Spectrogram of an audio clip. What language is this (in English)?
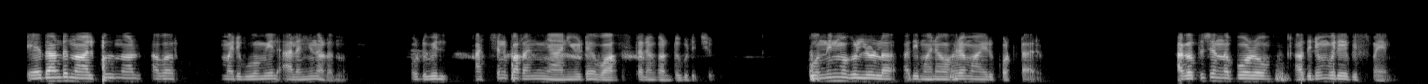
Malayalam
